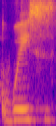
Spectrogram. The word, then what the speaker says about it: WiCyS: regards to whis um first of all uh whis's the way that it's actually pronounced is uh meant to reference we cyber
